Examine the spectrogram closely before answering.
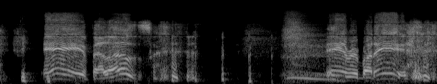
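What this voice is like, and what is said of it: Put-on mid-Atlantic accent. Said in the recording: “Should I affect my mid-Atlantic accent?”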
